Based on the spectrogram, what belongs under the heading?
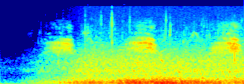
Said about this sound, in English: The Riparian Preserve in Gilbert is the perfect place to watch ducks. Most of the ducks here are mallards, with deep green heads or speckled brown wings.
